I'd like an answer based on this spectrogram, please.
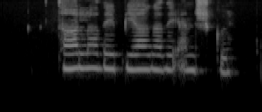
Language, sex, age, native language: Icelandic, female, 7, Icelandic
